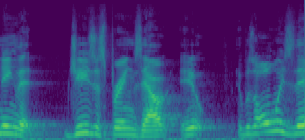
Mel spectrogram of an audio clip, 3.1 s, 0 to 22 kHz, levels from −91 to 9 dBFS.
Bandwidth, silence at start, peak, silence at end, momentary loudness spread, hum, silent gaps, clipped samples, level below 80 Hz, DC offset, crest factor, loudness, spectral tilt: 12.5 kHz; 0 s; -6 dBFS; 0 s; 12 LU; none; none; under 0.1%; -52 dBFS; under 0.1%; 16 dB; -24 LUFS; -6 dB/octave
